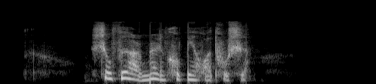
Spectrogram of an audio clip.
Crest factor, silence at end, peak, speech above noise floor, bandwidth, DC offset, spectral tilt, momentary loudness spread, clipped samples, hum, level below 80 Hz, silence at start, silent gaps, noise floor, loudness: 18 dB; 1.3 s; -6 dBFS; 67 dB; 8 kHz; under 0.1%; -4.5 dB/octave; 8 LU; under 0.1%; none; -58 dBFS; 0.9 s; none; -87 dBFS; -21 LUFS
